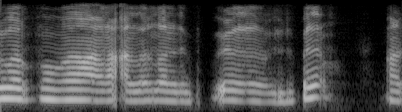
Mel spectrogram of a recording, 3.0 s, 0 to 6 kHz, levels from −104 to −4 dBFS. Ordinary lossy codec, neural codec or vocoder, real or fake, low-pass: none; autoencoder, 44.1 kHz, a latent of 192 numbers a frame, MeloTTS; fake; 5.4 kHz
